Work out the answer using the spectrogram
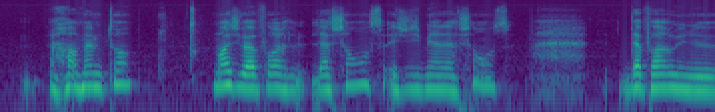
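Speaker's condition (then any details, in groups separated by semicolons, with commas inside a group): ALS (Charcot's disease); breathing difficulties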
